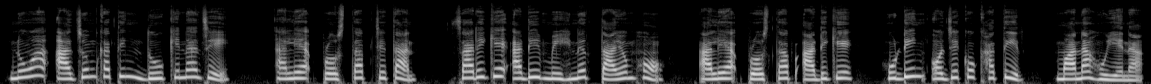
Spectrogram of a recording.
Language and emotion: Santali, sad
